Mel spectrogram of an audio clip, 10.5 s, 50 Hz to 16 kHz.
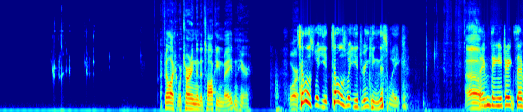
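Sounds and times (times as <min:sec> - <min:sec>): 
cinnamon whiskey pouring into a glass: 0:01.0 - 0:01.8
faint drips: 0:01.0 - 0:02.0
speech: 0:03.2 - 0:05.1, 0:05.8 - 0:08.2, 0:09.3 - 0:10.4.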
